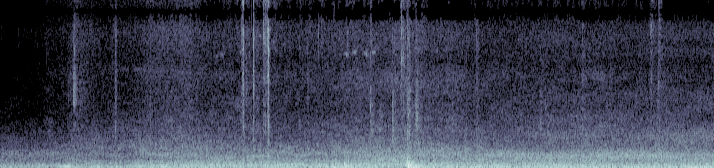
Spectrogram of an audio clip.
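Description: Steady low rumble of a car, with a few light clicks about four seconds in and a single loud thud about six seconds in.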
